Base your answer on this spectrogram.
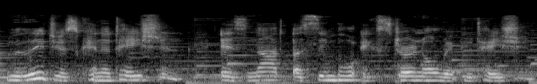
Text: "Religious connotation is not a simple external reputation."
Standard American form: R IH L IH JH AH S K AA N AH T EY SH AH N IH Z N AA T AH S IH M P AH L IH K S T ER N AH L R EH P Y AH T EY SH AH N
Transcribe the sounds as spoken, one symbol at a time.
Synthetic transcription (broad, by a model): R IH L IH JH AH S K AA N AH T EY SH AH N IH Z N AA T AH S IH M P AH L IH K S T ER N AH L R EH P Y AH T EY SH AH N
